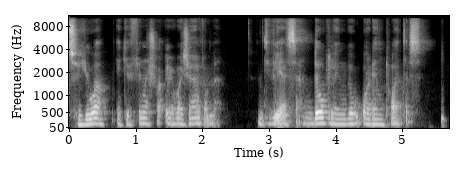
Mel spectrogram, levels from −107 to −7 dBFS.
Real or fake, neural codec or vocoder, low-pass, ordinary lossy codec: fake; codec, 44.1 kHz, 2.6 kbps, SNAC; 9.9 kHz; AAC, 48 kbps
